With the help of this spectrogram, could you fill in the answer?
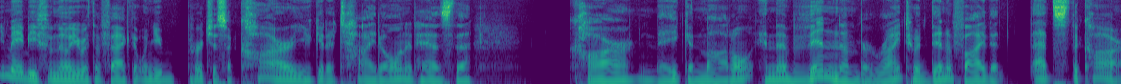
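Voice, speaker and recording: A man's plain, everyday voice at medium pitch, ordinary pitch variation and a moderate pace, in a very clean recording with a silent background. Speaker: real estate instructor podcaster. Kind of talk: educational podcast monologue, casual. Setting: home sound booth studio. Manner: relaxed, friendly, upbeat.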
